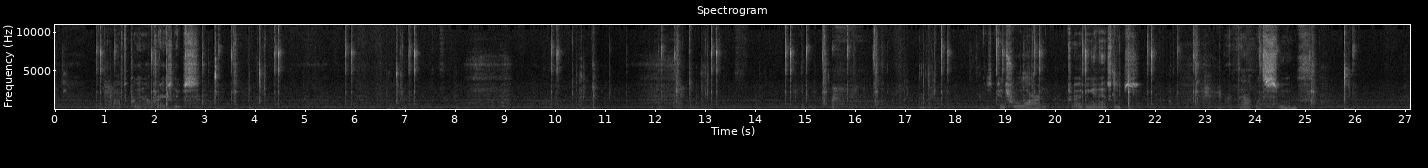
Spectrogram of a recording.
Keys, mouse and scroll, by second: 1.2 middle click, 2.2 Tab, 4.0 ctrl+r, 6.8 ctrl+r, 11.6-13.6 middle drag, 12.9 ctrl+r, 14.0-15.8 middle drag, 17.4 ctrl+r, 19.4 ctrl+r, 21.1 a, 21.4 Tab, 24.1-25.9 drag, 25.8 a.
